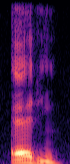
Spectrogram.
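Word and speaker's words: ẹrin: O número 4 pronuncia-se erin. Erin. Tá? Quando ele está dentro de um contexto, coloca o M. Então, merin.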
